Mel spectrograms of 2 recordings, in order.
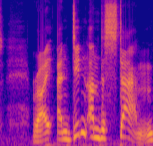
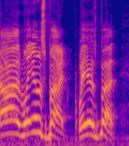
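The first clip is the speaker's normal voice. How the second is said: put-on broad, thick Welsh accent, drunk, pitched up; 7 semitones higher than usual. Retelling answering a stranger who asked where they were from, in a strong Welsh accent. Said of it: "I was drunk, so I sound more Welsh".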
